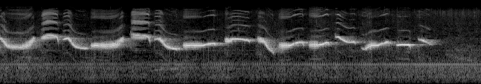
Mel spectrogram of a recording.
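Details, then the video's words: Chinese hwamei, a caged bird hopping and dancing about, sings loud clear whistled phrases that slide up and down with rich overtones, given in quick bursts for about four seconds before stopping. "HM 366 ngũ trường xòe siêu mỏ tung tăng nhảy múa"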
